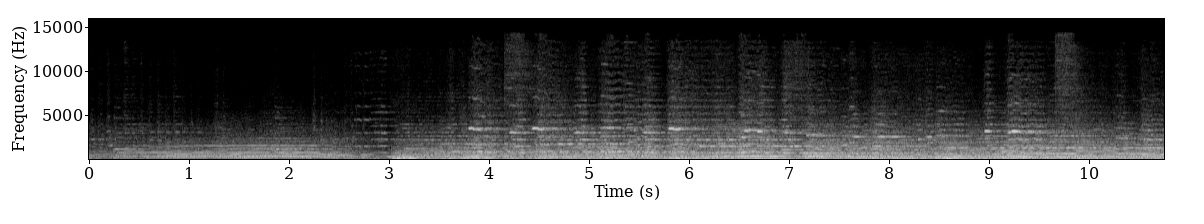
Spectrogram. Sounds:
fiddle, music, musical instrument

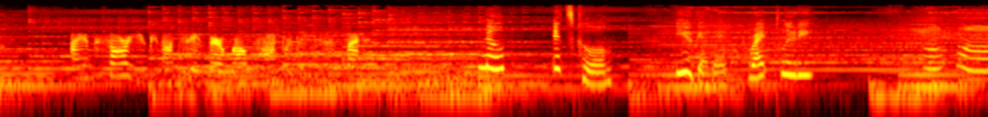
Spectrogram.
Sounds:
jingle, music, speech

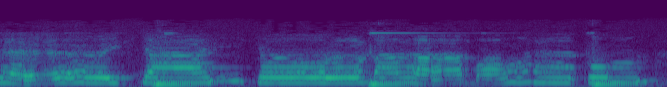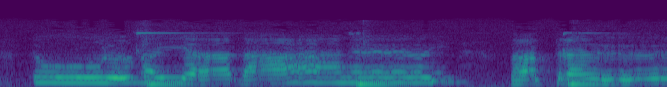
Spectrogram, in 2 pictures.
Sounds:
music, inside a large room or hall

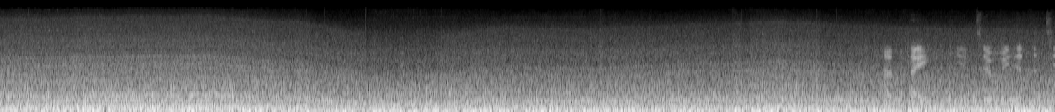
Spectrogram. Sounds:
speech

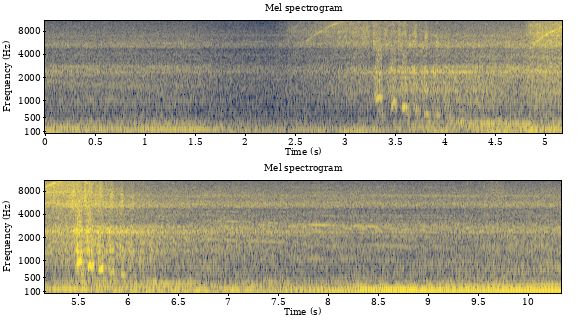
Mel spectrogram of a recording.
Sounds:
vroom, heavy engine (low frequency), vehicle

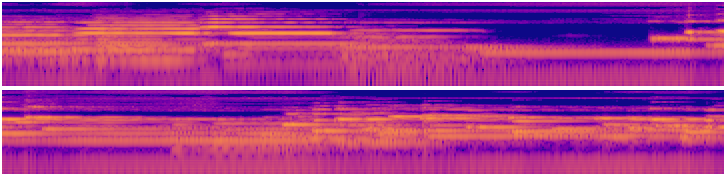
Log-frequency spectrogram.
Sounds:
clarinet, music, piano

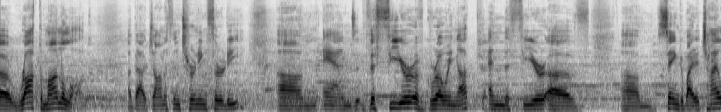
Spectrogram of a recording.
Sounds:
speech, music

